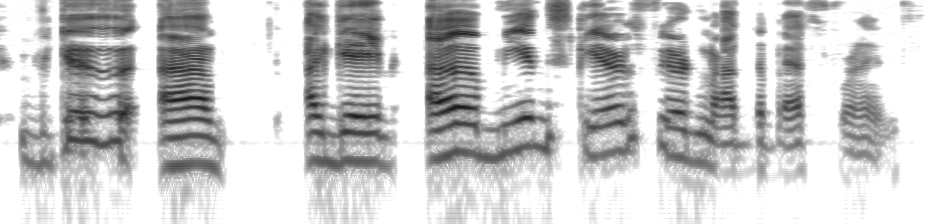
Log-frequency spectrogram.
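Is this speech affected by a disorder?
Yes: Friedreich's ataxia; diagnosed after over two years of worsening symptoms.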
